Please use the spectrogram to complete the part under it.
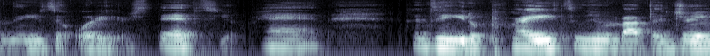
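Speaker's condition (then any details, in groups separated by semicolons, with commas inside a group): Cerebral palsy, spastic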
